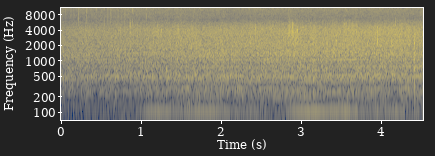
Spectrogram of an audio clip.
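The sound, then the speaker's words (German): A swarm of flies buzzes over cow carcasses in a dense, steady drone, with a lower, louder hum swelling twice as flies pass by. No one speaks. “Das Summen, das ihr gleich hört, sind Fliegenschwärme, die Kuhkadaver befallen.”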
